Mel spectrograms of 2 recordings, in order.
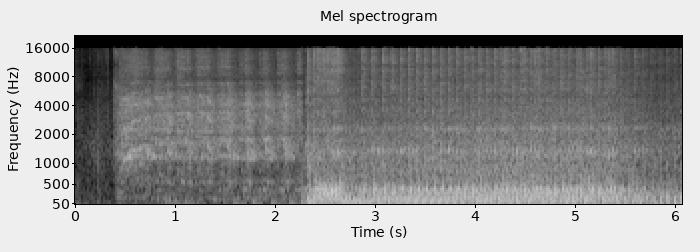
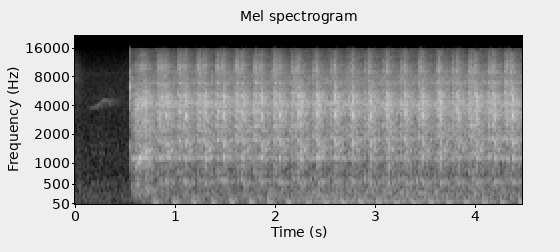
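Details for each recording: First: Elstar 150cc single-gear 2WD quad bike, long stored: the engine catches after a short crank and settles into a steady, even, low putter with no misses, running normally. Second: Elstar 150cc single-gear 2WD quad bike, long stored in a shed, battery reconnected and out of gear: the starter cranks steadily at about three pulses a second for four seconds but never fires. Owner suspects the spark plug; no fuel leaks seen.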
